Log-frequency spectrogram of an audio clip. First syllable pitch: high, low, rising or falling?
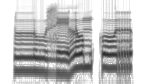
low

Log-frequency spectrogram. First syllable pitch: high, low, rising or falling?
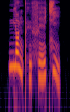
falling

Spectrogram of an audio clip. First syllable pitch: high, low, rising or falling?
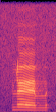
falling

